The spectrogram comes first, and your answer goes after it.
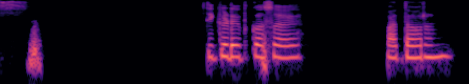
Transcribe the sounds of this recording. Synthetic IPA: t̪ikɽet̪kəsəj | ʋat̪aʋəɾən

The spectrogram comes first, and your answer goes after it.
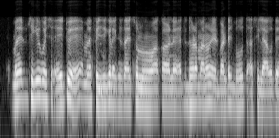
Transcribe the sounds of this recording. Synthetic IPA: manɛet̬uʈʰikɛkoijsɛetuɛmanɛpʰizikaleksəsajzsunuɦʊakaɹɔnɛːt̪ɛd̪ʱɔɹamanuɦɔɹɛɖ̚bʱaɳʈed͡ʒbɔɦut̪a̰silaɡɔt̪ɛ

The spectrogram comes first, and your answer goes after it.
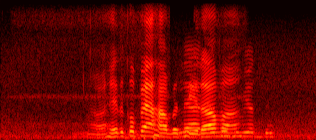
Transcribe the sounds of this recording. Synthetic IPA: ɦeɾkoːpaːɦaːbət̪eːɾaːʋãː

